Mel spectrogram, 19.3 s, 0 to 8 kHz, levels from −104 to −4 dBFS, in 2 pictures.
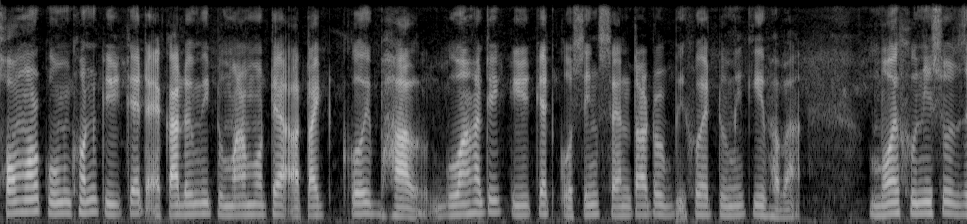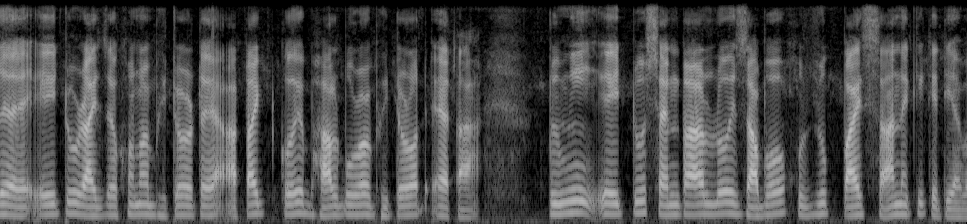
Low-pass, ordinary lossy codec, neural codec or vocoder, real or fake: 7.2 kHz; Opus, 64 kbps; codec, 16 kHz, 4 kbps, FreqCodec, larger model; fake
